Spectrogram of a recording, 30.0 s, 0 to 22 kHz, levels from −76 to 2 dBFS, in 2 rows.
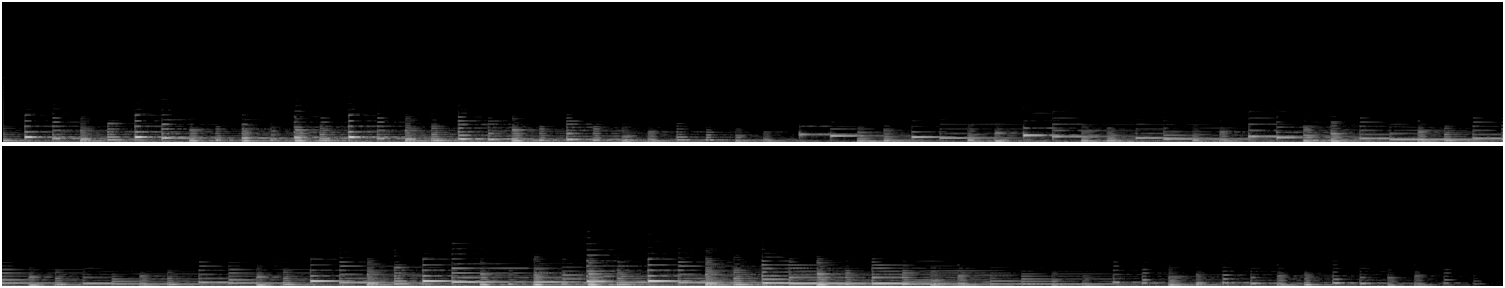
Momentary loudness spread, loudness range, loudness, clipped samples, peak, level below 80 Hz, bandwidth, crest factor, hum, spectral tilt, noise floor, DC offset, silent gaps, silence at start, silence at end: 15 LU; 12 LU; -32 LUFS; under 0.1%; -12 dBFS; -52 dBFS; 6 kHz; 20 dB; none; -8 dB/octave; -59 dBFS; under 0.1%; none; 0 s; 0.25 s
